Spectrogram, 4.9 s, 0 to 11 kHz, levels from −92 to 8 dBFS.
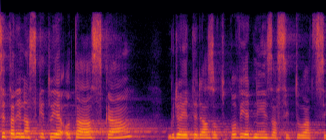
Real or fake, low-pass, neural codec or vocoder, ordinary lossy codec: real; 9.9 kHz; none; MP3, 96 kbps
